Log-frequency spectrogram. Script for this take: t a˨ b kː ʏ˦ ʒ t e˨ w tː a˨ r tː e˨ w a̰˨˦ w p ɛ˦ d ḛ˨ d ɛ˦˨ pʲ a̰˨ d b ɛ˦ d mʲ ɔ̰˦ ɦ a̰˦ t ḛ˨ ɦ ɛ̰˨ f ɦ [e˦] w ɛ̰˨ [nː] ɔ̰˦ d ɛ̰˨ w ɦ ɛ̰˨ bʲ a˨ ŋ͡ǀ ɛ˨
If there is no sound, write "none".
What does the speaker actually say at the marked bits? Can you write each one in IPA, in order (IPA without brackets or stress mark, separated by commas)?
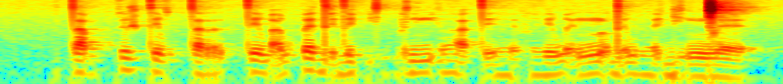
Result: e˨˦, nː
